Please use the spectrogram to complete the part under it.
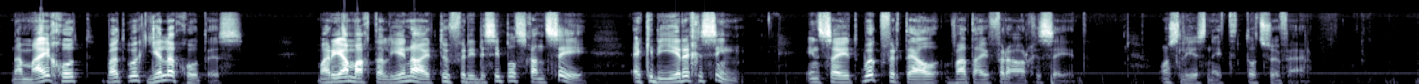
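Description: A man reads aloud calmly and expressively, close to a microphone.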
